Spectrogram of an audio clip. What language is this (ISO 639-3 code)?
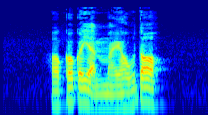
yue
